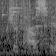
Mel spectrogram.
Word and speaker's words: Jakowski: Jakowski. Jakowski, okay.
